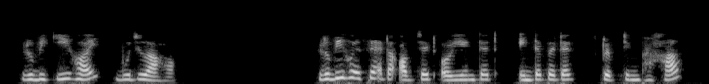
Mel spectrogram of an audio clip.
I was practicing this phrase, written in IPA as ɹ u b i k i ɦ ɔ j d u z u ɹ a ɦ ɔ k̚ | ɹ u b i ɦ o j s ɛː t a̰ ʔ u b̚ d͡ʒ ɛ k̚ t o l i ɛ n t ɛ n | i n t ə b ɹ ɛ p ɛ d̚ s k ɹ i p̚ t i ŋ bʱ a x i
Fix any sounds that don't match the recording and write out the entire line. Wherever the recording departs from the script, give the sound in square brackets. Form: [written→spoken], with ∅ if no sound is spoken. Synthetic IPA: ɹ u b i k i ɦ ɔ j [d→b] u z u [ɹ→∅] a ɦ ɔ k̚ | ɹ u b i ɦ o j s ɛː t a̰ ʔ [u→ɔ] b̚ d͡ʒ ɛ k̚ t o [l→ɹ] i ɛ n t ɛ [n→d] | i n t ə [b→p] ɹ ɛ [p→t] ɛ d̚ s k ɹ i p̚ t i ŋ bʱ a x [i→a]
